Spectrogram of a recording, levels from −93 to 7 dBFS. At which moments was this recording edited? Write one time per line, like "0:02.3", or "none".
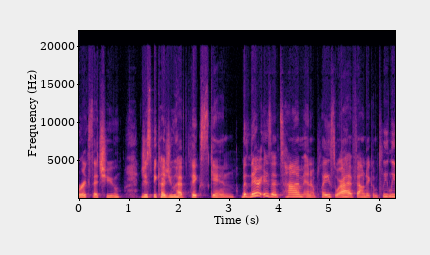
0:03.1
